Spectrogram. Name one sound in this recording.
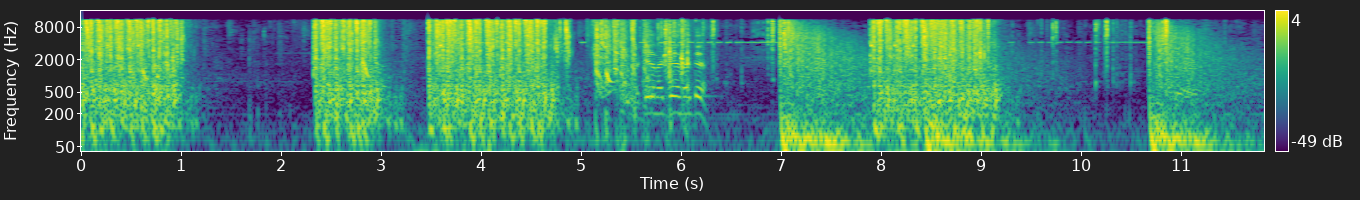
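Gunfire rattles in rapid, loud bursts.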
